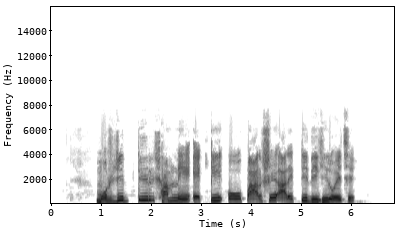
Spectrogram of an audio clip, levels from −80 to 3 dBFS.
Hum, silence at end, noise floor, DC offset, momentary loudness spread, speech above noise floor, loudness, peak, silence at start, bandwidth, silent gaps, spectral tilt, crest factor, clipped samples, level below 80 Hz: none; 0.8 s; -84 dBFS; under 0.1%; 5 LU; 73 dB; -12 LUFS; -2 dBFS; 0.9 s; 6.6 kHz; none; -7 dB/octave; 12 dB; under 0.1%; -54 dBFS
